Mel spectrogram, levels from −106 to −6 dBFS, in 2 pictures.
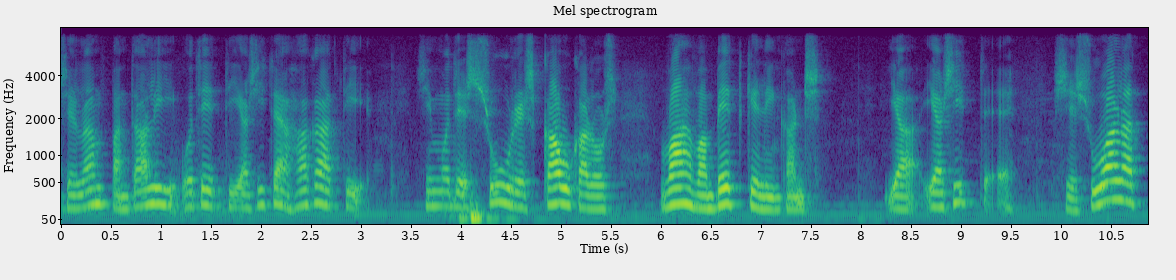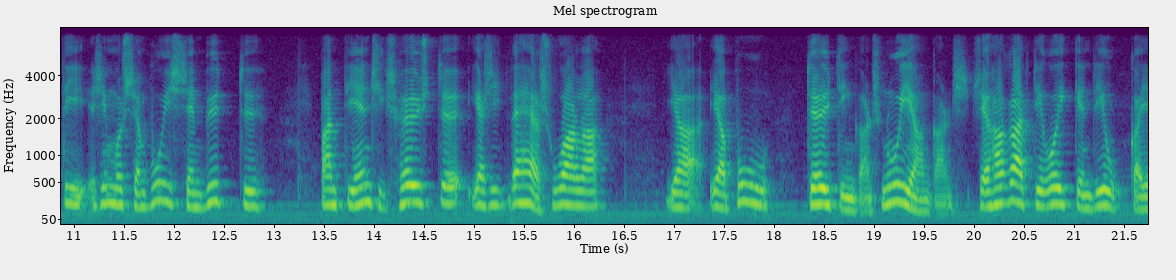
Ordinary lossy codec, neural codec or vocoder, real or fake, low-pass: none; none; real; 7.2 kHz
